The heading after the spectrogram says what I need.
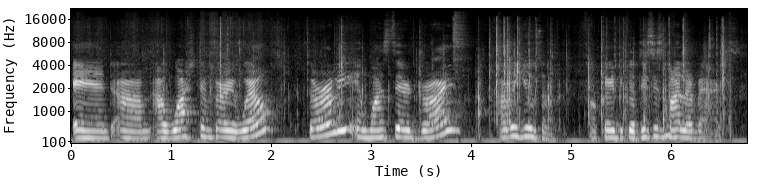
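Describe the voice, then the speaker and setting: A woman's voice: a little high, lively intonation, normal speed. A woman from Puerto Rico with a Puerto Rican accent, a native Spanish speaker, chatting and instructing casually as host of a livestream. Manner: chatty, instructive, often tags sentences with "okay?". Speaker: livestream host teaching food storage. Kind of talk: casual livestream chat and demonstration. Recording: noisy room, live stream.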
